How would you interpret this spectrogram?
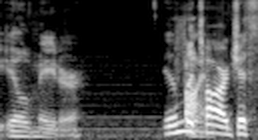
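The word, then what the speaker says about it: Ilmater: I don't really know no actually I like itll Matar better than ill mater probably right I believe it is technically ill mater the car just sounds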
